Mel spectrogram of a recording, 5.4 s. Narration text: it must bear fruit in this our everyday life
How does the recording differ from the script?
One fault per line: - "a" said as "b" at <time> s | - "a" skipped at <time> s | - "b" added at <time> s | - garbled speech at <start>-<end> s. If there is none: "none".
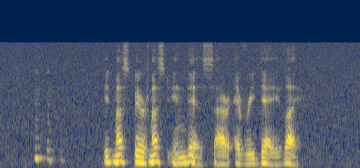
- "fruit" said as "must" at 2.3 s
